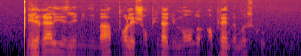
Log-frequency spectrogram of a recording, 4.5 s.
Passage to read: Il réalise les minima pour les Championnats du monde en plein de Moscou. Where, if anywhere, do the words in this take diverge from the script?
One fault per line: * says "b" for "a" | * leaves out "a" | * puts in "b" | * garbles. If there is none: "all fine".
all fine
